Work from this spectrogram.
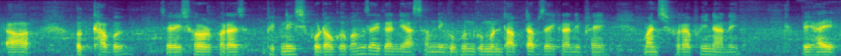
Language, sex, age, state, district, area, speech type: Bodo, male, 18-30, Assam, Kokrajhar, rural, spontaneous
